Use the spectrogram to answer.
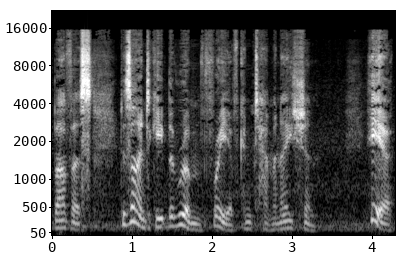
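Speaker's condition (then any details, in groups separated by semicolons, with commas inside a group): No condition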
